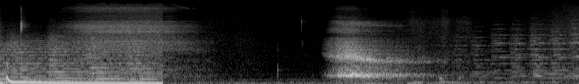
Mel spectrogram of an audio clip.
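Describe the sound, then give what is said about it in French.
A deep breath drawn in, heard as one airy, hissing inhale of under a second. It follows a loud tonal passage that cuts off abruptly, then a short quiet gap. “Et pourquoi pas commencer tout ça avec une grande inspiration.”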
